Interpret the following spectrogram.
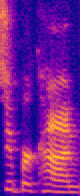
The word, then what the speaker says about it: SiouxperCon: September September is always Super Con weekend I know you've heard me talk about supercon before um that is spelled s-i-o-u-x-p-e-r-c-o-n Super Con I should like throw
